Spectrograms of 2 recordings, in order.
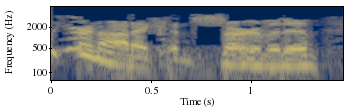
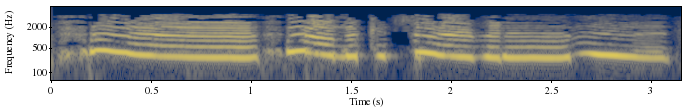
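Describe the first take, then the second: First: Said in the usual way. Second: Slow whining mock voice, higher; sneering whimpering imitation of a caller; mocking whiny caller. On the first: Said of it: "just that fake bull". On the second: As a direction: mimic the caller as a crybaby. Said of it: "these guys are calling in going".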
